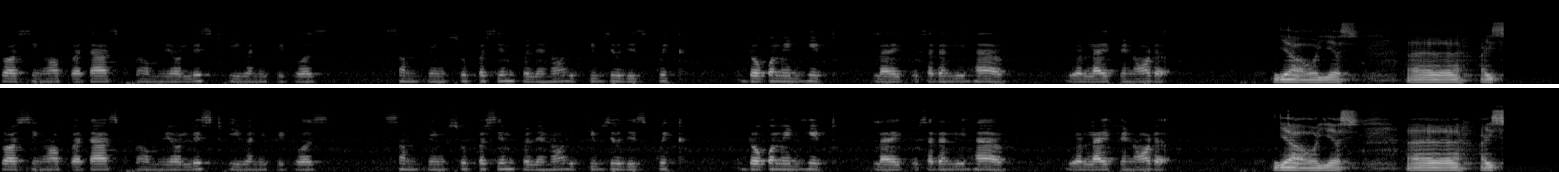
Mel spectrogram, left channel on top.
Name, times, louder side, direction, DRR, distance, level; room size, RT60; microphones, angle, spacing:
voice 1, 0.0-2.7 2.9-3.3 3.9-6.7 7.5-8.2 8.7-10.1 10.7-11.7, right 2 dB, 50° right, 6.7 m, -35 dB
voice 2, 12.7-15.0, right 2 dB, 80° right, 1.9 m, -29 dB
head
